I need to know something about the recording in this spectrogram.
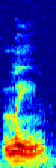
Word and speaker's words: lien: but so is this it's pronounced lean the same as lean on your elbow but its meaning is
